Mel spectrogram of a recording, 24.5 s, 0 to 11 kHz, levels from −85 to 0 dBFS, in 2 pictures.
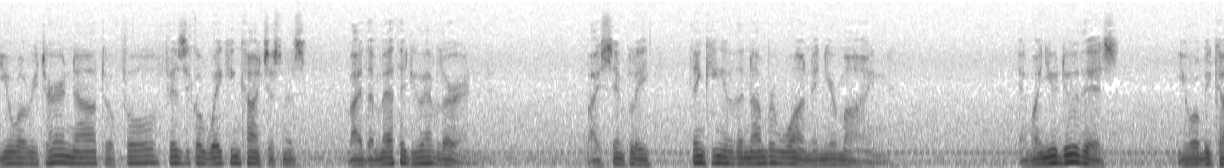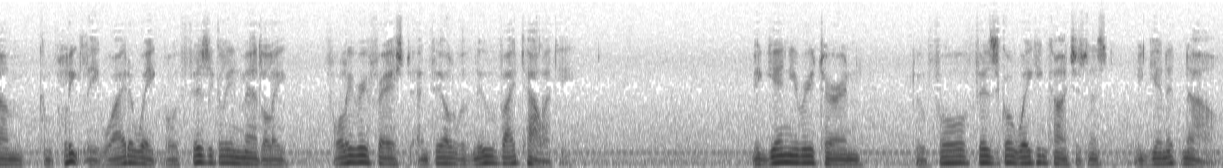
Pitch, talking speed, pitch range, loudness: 105 Hz, 145 wpm, 95-120 Hz, -28 LUFS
